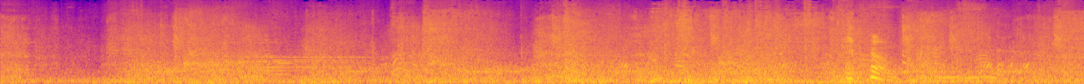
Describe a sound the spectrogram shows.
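Spells blast and crackle in a game battle.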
